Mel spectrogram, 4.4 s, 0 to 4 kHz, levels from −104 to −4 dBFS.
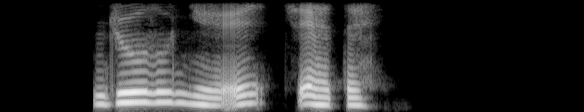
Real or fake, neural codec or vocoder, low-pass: real; none; 3.6 kHz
